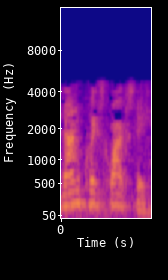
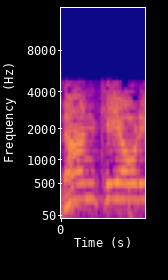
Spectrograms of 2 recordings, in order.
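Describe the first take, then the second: First: Quixote is said with a literal anglicized pronunciation. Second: Quixote is said with the Spanish-style pronunciation.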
